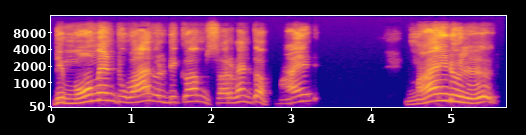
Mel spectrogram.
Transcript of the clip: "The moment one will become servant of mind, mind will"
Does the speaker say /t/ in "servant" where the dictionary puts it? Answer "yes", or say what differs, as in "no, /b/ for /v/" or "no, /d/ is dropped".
yes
